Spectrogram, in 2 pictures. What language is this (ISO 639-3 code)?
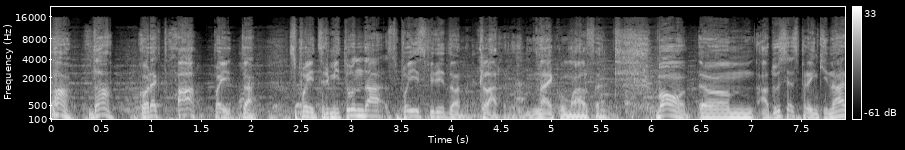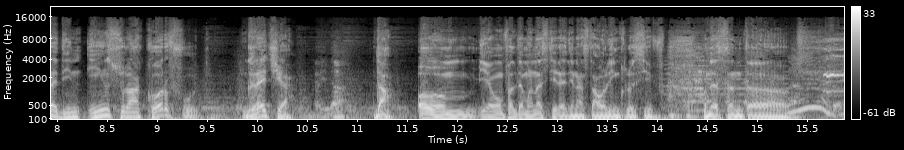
ron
